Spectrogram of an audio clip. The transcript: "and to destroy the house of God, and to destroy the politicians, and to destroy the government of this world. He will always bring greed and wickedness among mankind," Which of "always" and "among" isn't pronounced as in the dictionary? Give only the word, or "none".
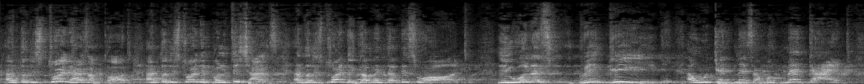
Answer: always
